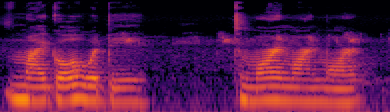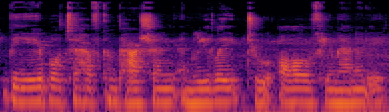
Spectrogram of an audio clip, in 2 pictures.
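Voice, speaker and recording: Soft-spoken low-voiced woman sharing reflections. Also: flat delivery, measured pace, low-quality recording. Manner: soft-spoken, hesitant, many fillers. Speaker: spiritual study vlogger.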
